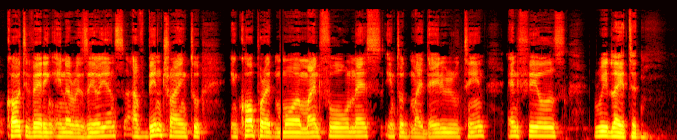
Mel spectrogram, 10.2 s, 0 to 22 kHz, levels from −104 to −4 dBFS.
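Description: At 4.20 to 4.25 s, between "been trying to incorporate" and "mindfulness into my daily", a 43 ms gap at a join of encoded pieces opens, where encoder delay and padding were left in. Unlike a dropout, nothing is lost: the speech resumes exactly where it stopped. From 6.66 to 8.96 s, Wi-Fi interference adds faint ticking, well below the speech. Unlike random clicks, the ticks repeat steadily every 102.4 ms, about ten times a second, from beacons rectified in the audio circuit.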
